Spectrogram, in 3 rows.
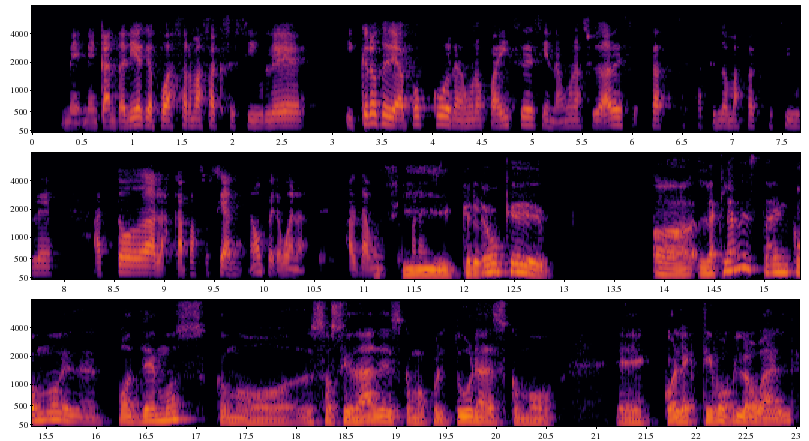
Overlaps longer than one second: none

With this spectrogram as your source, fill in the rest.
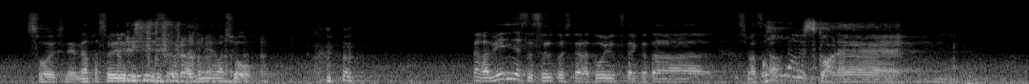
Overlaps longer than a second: present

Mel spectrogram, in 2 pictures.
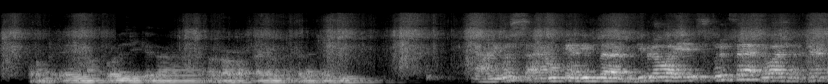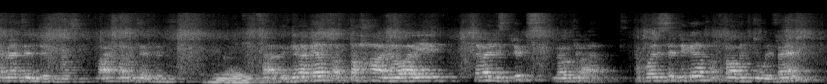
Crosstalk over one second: none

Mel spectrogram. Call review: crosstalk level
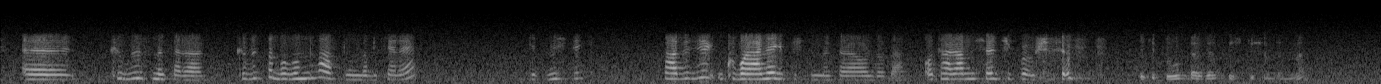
none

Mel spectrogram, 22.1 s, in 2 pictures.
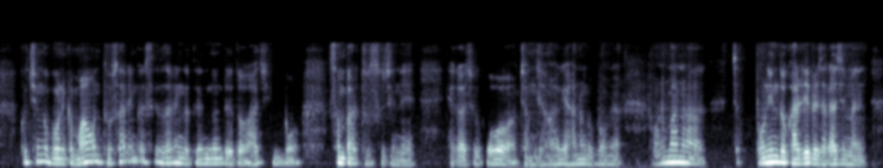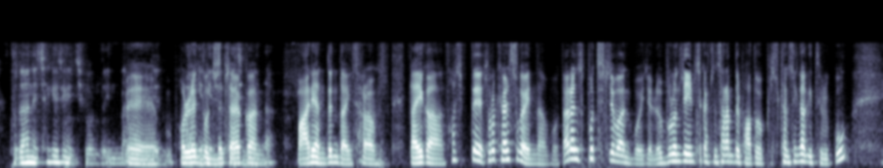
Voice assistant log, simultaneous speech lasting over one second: present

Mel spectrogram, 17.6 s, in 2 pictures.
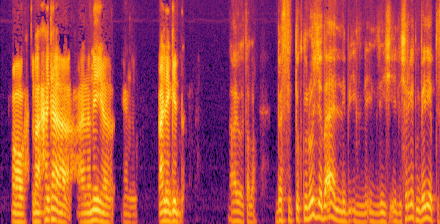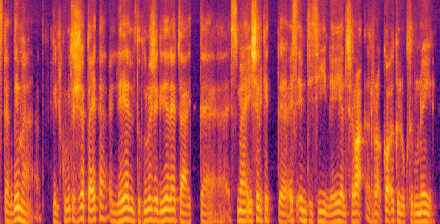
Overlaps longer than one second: none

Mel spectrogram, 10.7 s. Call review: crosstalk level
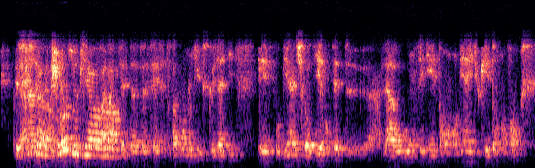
present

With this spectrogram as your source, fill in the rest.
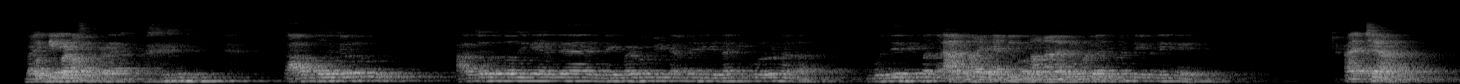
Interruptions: present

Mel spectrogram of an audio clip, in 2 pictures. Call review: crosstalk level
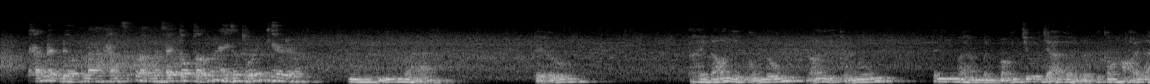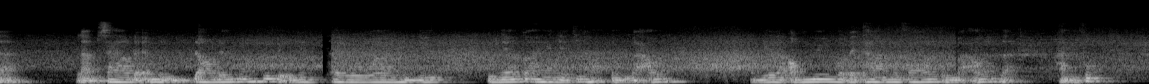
none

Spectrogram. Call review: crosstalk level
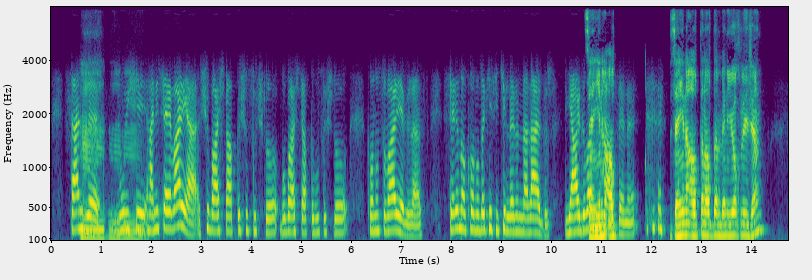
present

